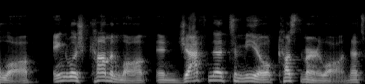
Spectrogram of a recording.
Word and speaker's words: Jaffna: Roman Dutch civil law, English common law, and Jaffa Tamil customary law. Roman Dutch civil law, English common law, and Jaffna Tamil customary law.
